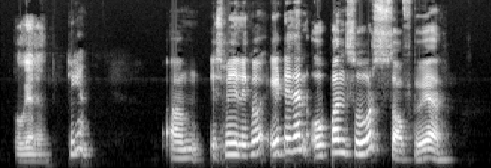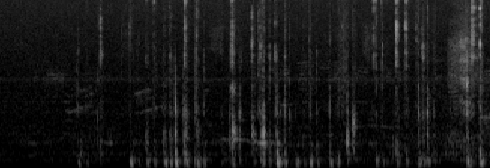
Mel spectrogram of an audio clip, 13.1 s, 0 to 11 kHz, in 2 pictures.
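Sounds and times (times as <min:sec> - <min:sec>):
typing on keyboard: 0:08.2 - 0:13.0.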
